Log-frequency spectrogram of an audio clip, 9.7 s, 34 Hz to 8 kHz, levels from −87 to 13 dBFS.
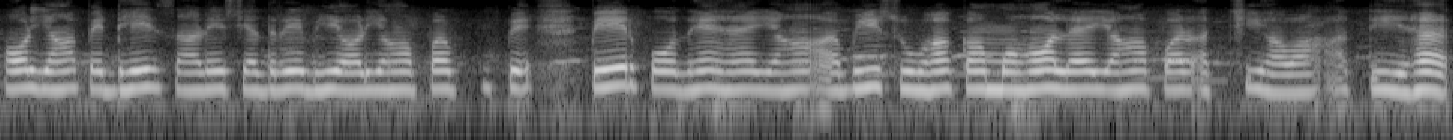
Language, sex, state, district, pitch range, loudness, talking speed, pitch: Hindi, male, Bihar, Katihar, 240-250 Hz, -16 LUFS, 155 wpm, 245 Hz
